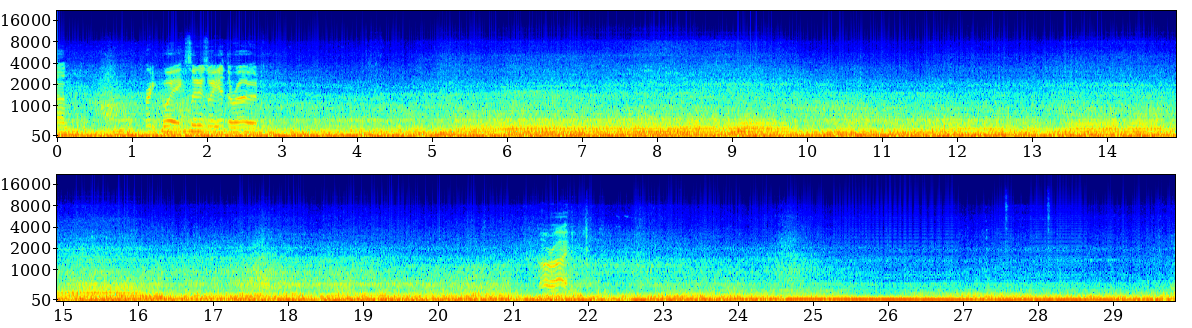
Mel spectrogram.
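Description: Wind and road noise rush past an open car window.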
